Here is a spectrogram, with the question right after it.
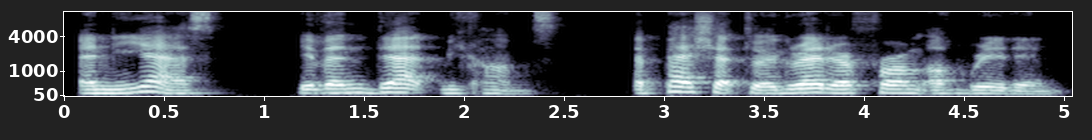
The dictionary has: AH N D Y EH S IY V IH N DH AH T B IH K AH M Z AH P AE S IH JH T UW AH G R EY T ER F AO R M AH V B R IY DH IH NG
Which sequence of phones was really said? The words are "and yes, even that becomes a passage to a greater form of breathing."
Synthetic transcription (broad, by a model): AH N Y EH S IY V IH N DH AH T B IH K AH M S AH P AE SH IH T UW AH G R EY T ER F AO R M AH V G R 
